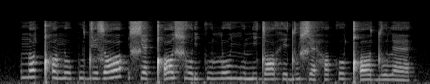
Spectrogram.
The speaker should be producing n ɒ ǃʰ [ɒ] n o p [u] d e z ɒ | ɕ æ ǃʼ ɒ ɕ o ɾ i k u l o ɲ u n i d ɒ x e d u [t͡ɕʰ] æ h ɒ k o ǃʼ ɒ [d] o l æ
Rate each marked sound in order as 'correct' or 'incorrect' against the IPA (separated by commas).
correct, correct, incorrect, correct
